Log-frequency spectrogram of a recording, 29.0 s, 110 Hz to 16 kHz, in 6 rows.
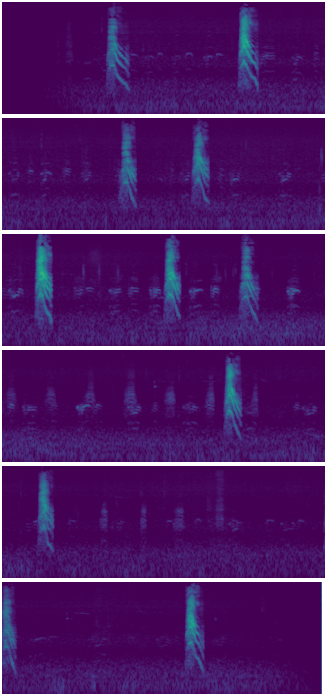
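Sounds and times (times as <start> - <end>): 
Short-eared owl screeching: 1.6 - 1.9, 3.6 - 3.8, 6.6 - 6.9, 7.7 - 8.0, 10.2 - 10.4, 12.1 - 12.4, 13.3 - 13.5, 17.9 - 18.1, 19.9 - 20.2, 24.2 - 24.4, 27.0 - 27.2.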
